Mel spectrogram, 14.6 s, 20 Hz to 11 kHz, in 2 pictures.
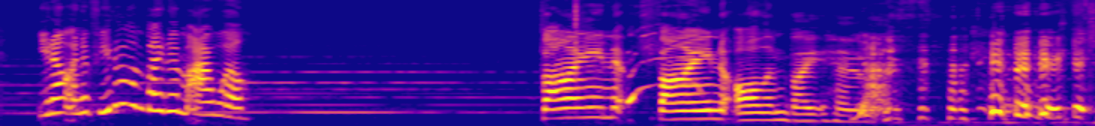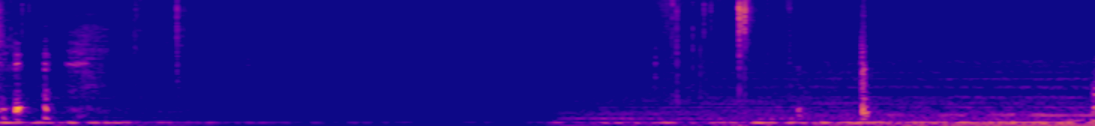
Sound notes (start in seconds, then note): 5.8 Mackenzie and Jordyn laughing; 11.6 twigs snapping; 13.3 tense music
